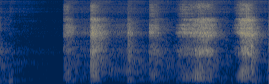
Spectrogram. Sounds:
Sniff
